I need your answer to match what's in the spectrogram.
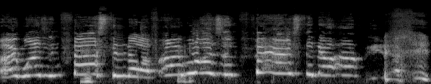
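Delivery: put-on very high, slow, drawn-out sobbing voice. Recapping a movie scene where Sonic holds Tails's body, Sonic crying impression.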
